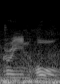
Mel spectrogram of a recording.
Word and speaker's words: Greenhall: It's pronounced H-A-L-L, Greenhall. Greenhall.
